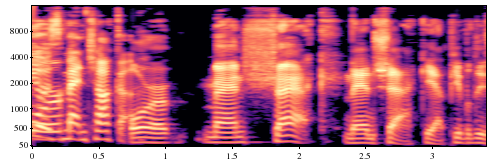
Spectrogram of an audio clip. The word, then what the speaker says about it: Manchaca: Manchac. In Texas, the street or area. In Austin. In Austin. Sorry. Manchac. It's Manchac. I would think it was Or- Menchaca. Or Manchac, Manchac.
